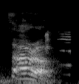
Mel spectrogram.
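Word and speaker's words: thorough: to do what i'm spelling spelling again t-h-o-r-o-u-g-h taro an lmt scenario so so i have a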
